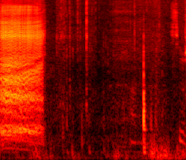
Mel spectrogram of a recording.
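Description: A sheep lets out a single loud, close bleat for about half a second, followed by quieter farmyard rustling and knocks.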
